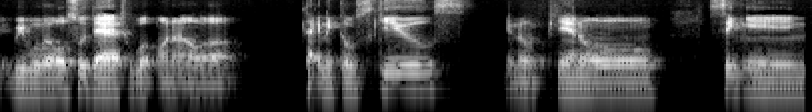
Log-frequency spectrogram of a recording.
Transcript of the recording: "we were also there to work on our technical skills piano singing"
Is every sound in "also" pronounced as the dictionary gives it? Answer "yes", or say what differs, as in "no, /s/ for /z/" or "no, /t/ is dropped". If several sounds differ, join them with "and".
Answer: yes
